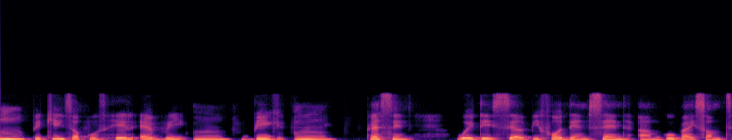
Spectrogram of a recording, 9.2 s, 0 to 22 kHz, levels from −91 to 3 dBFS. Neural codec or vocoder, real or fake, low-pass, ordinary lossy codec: codec, 24 kHz, 1.2 kbps, DualCodec; fake; 7.2 kHz; none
